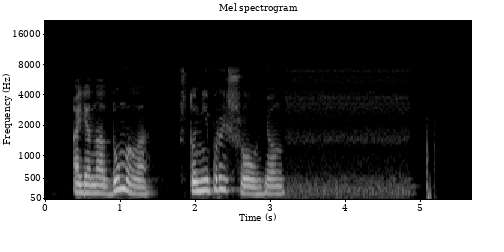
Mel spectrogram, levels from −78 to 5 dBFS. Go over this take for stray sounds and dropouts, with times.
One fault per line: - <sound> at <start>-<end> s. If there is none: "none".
none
